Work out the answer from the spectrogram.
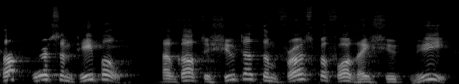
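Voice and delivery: put-on high, loud, lilting botched Scottish accent; weird Scottish leprechaun. Retelling his Fortnite play, loud botched Scottish accent. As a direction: swoop up and down in a leprechaun's Scottish brogue. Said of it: "sounding like some weird leprechaun".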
